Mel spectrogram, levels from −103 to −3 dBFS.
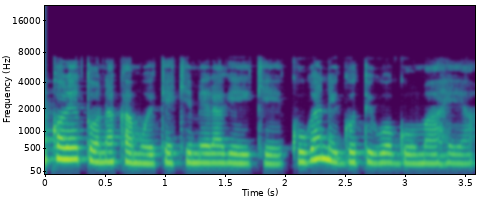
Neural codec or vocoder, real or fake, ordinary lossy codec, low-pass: none; real; none; 7.2 kHz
